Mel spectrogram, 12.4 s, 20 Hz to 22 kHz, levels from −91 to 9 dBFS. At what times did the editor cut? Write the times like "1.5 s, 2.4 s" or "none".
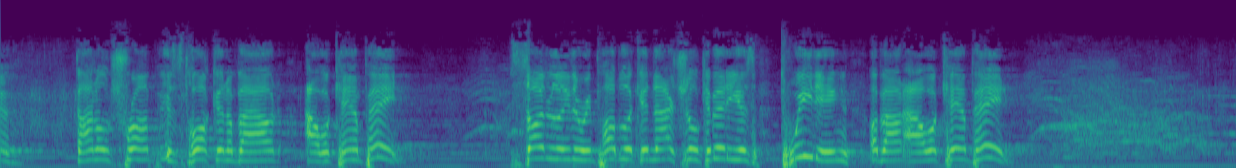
2.0 s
